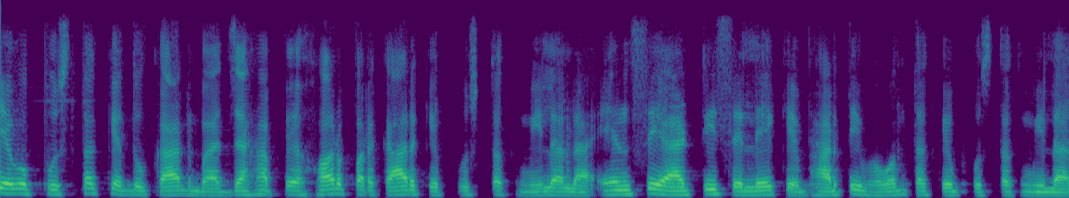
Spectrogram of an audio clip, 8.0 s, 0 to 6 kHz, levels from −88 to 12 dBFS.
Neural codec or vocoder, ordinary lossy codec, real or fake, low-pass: none; none; real; 5.4 kHz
